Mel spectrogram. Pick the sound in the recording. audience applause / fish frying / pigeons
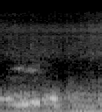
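pigeons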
